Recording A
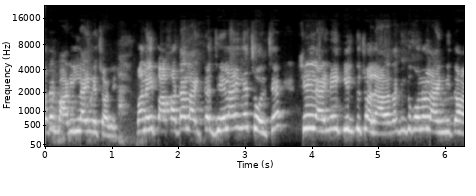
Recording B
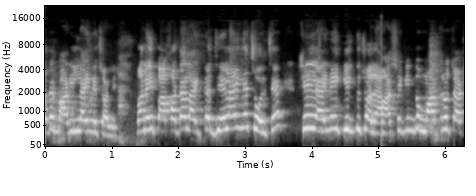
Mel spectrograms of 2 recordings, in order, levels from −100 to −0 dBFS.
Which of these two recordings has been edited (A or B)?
B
